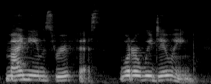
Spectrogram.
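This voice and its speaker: A woman's voice: mid-range voice, flat delivery, normal speed, a little mellow, natural voice. A woman voicing a friendly, talkative country boy from Arkansas with a folksy Southern drawl. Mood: eager.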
